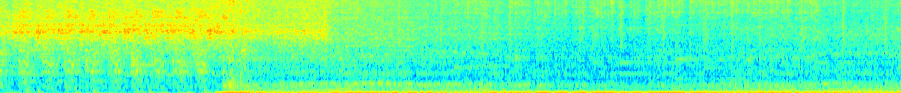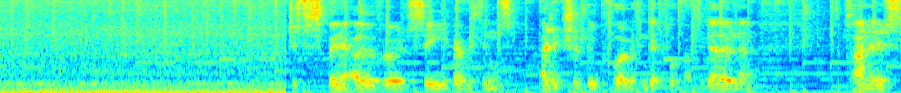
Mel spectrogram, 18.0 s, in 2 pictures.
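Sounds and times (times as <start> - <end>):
engine cranked on starter: 0.0 - 7.4
engine running: 0.0 - 11.9.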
